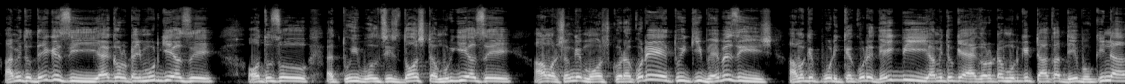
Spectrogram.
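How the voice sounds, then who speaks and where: A man doing a friendly village chicken trader in an animated folk tale who teases and jokes with an old friend. His voice is a bit high, yet soft and mellow. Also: a little fast, natural voice. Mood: jovial. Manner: friendly, jovial, teasing. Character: middle-aged village chicken trader Ratan.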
